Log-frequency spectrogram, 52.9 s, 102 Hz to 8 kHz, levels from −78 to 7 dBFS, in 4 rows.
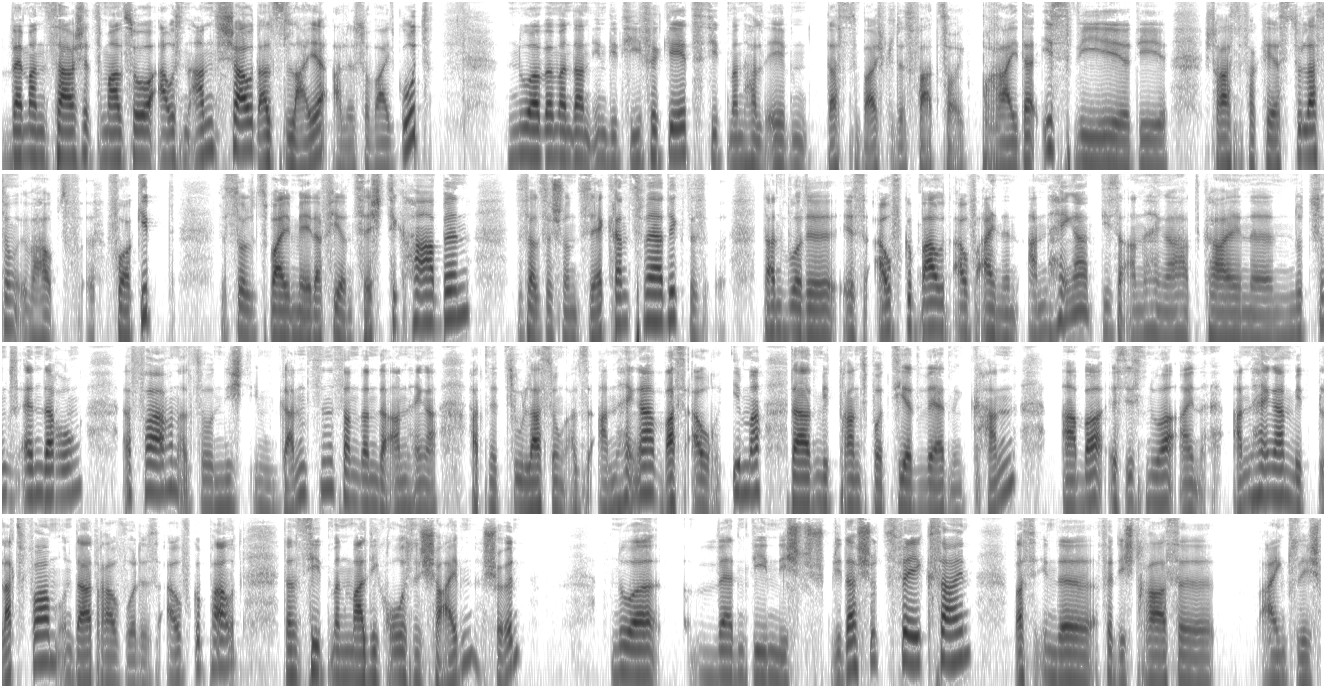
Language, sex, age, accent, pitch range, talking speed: German, male, 50-69, German, 110-145 Hz, 130 wpm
